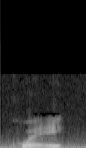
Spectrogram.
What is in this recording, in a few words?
"kui3", Chinese pinyin voice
